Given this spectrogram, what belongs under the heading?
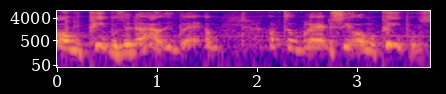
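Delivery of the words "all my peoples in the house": quick, high, slightly twangy. Speaker greeting everyone present: with a little twang. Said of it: "I gotta put a little twist, twang to it".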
